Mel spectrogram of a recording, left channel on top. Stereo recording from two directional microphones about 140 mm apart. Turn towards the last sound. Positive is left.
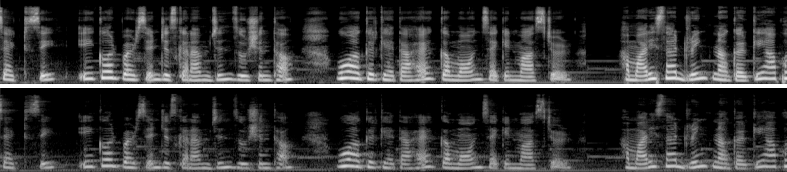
turn(degrees=35)  # may be behind; listen again after turning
